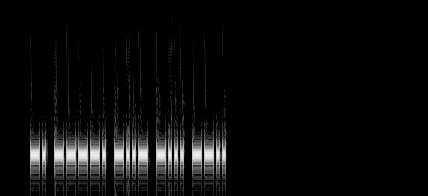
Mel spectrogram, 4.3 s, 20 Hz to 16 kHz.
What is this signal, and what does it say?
Morse code, heard as a keyed tone, about 40 wpm, 700 Hz. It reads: N9XBZ
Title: USA Call Signs - 5 Characters - 40wpm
